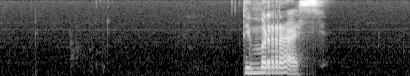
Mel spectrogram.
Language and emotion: Russian, angry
